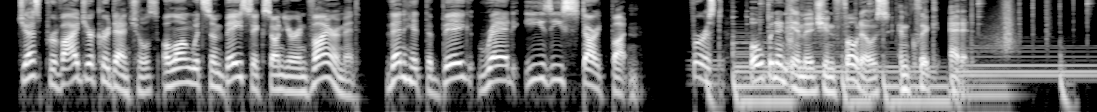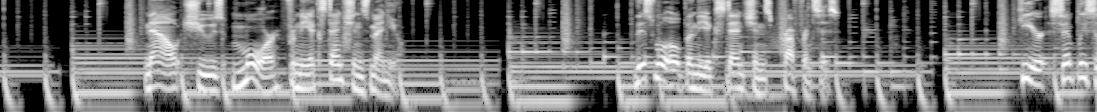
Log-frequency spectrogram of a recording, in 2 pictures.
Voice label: Elearning, Tutorials, Computer Based Training

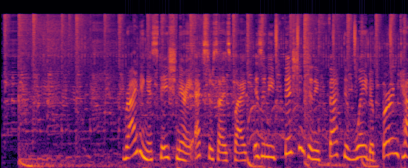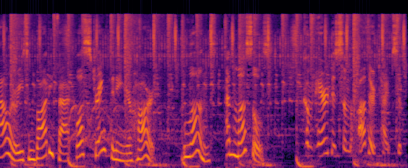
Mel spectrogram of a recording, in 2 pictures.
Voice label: narration demo

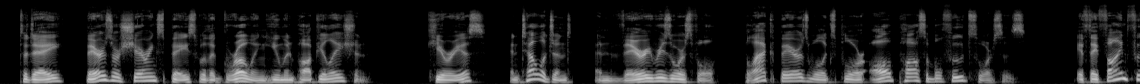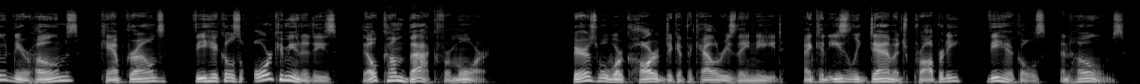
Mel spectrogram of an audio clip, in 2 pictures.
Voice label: Educational; Black Bear Encounters

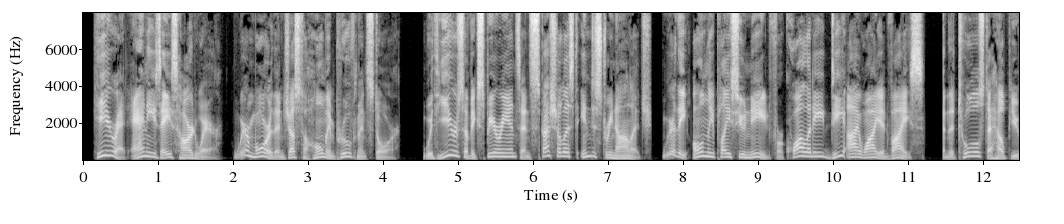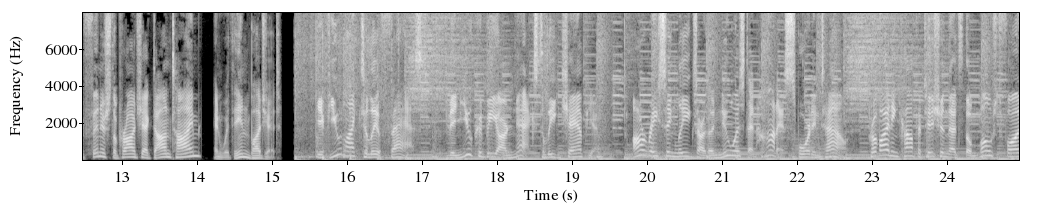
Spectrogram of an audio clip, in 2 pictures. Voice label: Telephony

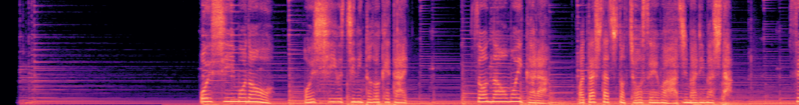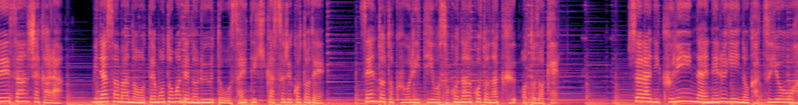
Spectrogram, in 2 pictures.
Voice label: corporate

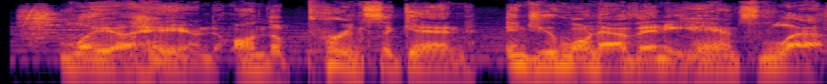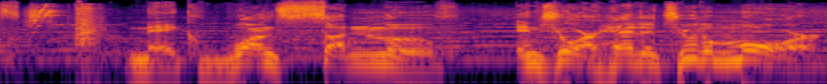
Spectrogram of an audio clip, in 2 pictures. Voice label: character demo

